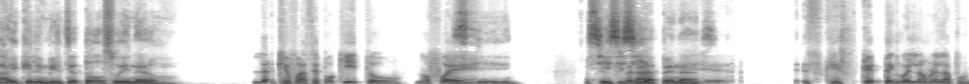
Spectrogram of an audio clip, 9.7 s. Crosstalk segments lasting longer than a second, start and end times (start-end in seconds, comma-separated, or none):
5.9-7.2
